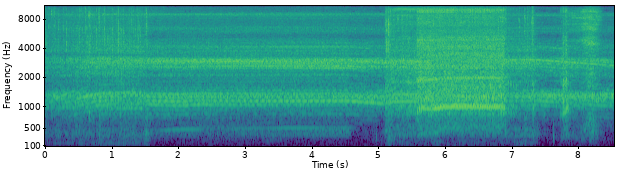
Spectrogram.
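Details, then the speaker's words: Sanyo Beta HiFi 7200 VCR playing a cassette: harsh whirring mechanical chatter with a rising squeal during play, from slipping worn drive belts and a worn idler tire. Sounds horrible, though the electronics are thought to be fixed. "oh that sounds horrible that's horrible"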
